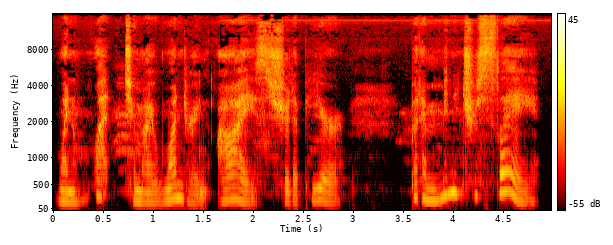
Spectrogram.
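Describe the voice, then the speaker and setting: A woman's voice: mid-range voice, big pitch swings, measured pace, creaky, slight background noise. Mother reading a storybook aloud. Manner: gentle, with soft whispered asides.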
